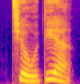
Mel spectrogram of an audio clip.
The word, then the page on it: 酒店: jiǔ diàn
